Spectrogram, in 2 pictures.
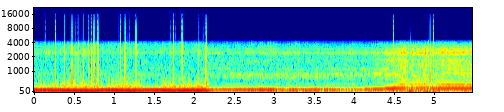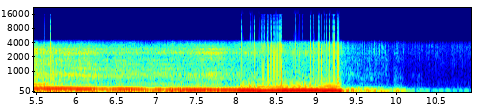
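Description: A 125 cc two-stroke shifter kart engine running close up, blipped in short bursts with sharp cracks. About halfway through it revs up once and winds slowly down. About a second before the end it cuts off suddenly and falls silent.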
